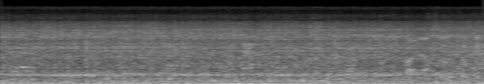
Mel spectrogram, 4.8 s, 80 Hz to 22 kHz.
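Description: Honda PCX 160 scooter engine idling after its water pump assembly was replaced, a steady low rumbling hum close by, with a person talking over it.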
